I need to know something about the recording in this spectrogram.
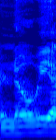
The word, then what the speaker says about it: Knowi: There's a new technology out there, a company called KnowI or Knowi. I don't know how you pronounce it. It's Knowi. And it allows the interpreter the ability to self-evaluate their skills.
